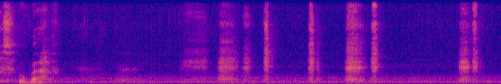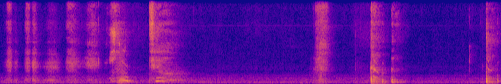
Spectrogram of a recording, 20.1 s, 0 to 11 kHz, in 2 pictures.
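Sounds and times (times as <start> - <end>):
woman sneezing: 12.2 - 13.5.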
